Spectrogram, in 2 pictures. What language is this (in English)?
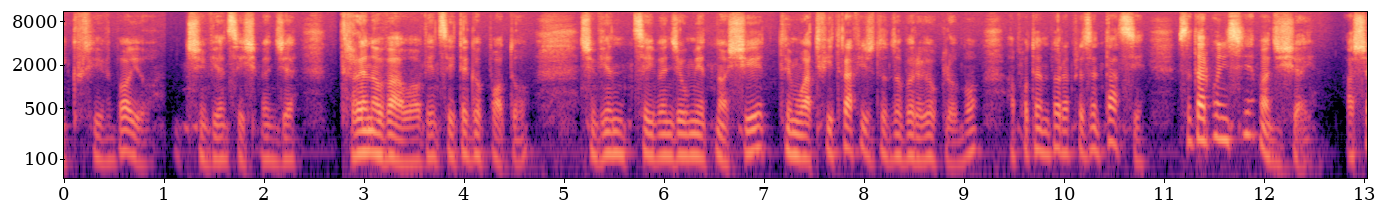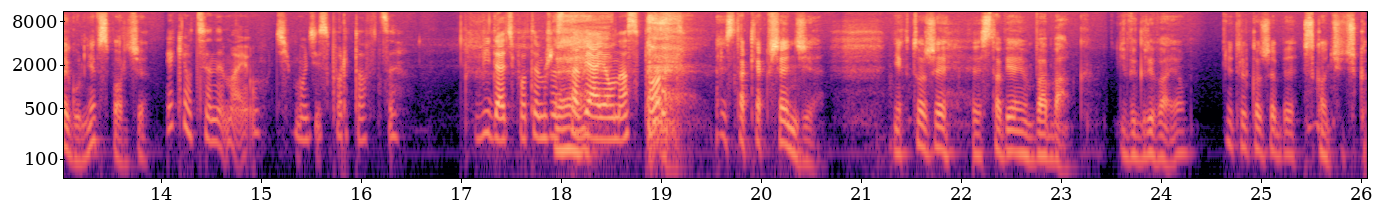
Polish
